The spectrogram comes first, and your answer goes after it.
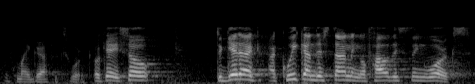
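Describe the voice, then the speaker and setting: This man from Greece, an engineering professor, talks in a high, animated, brisk voice with a Greek accent. He jokes and explains during his technical lecture, filling gaps with "uh." The hall recording is dull and lo-fi, with long reverb.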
